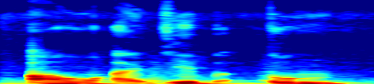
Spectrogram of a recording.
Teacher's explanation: Yang pertama, au ajibtum, terdapat hukum bacaan qalqalah, yaitu adanya huruf qalqalah ba sukun di tengah-tengah kalimat. Cara membacanya yaitu memantul.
